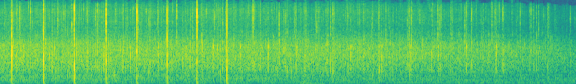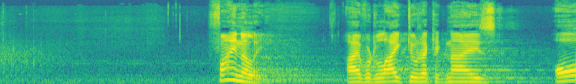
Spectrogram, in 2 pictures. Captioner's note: applause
